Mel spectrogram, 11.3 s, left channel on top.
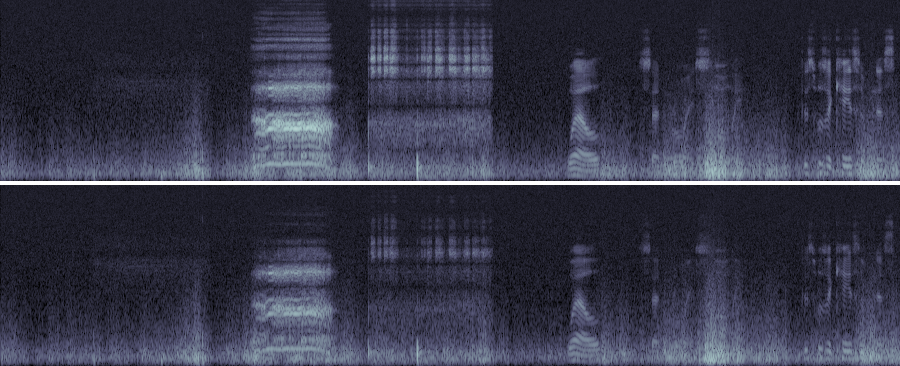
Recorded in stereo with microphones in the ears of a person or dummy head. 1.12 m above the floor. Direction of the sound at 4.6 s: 50° left (ahead or behind).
